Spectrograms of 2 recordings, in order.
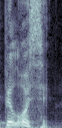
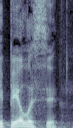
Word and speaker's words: Пелоси: которая правильно произносит не Пелоси, как многие другие говорят, а Пелоси. У нее итальянская,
